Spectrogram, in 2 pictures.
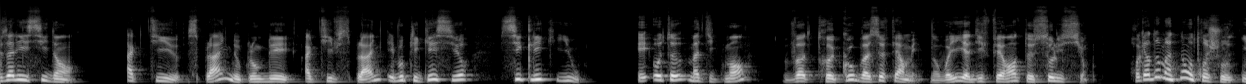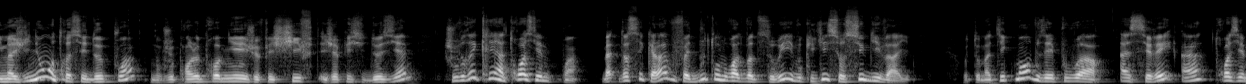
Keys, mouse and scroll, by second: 0.7 click, 1.5-3.2 scroll down 1, 10.4 click, 13.7 click, 16.2 shift+click, 19.3-24.9 right drag.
